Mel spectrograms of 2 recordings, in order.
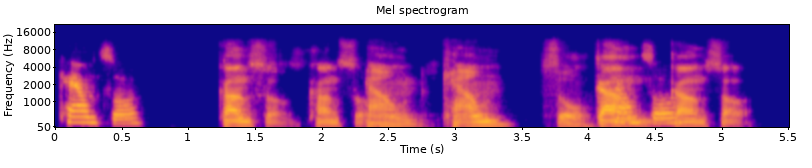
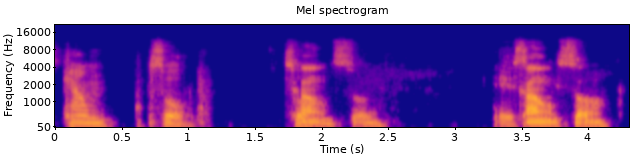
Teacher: Como el acento está en la primera sílaba, entonces la segunda se reduce en proporción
